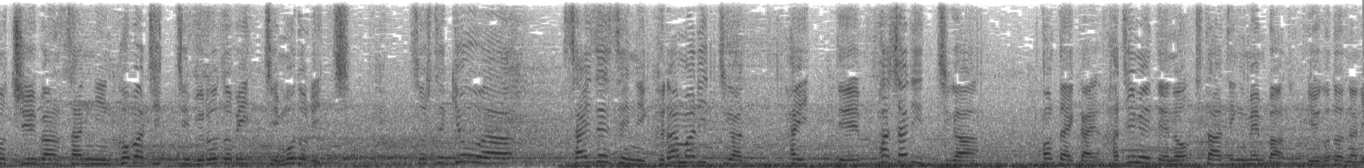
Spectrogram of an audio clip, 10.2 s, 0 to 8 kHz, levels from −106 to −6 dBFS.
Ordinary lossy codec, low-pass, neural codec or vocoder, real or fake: none; none; none; real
